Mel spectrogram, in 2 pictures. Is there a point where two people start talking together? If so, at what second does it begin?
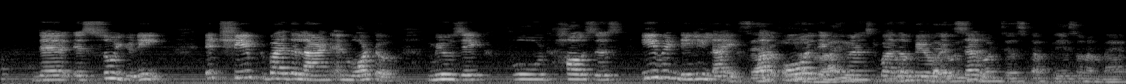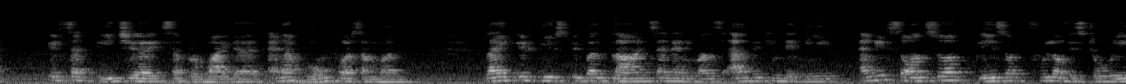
7.2 s

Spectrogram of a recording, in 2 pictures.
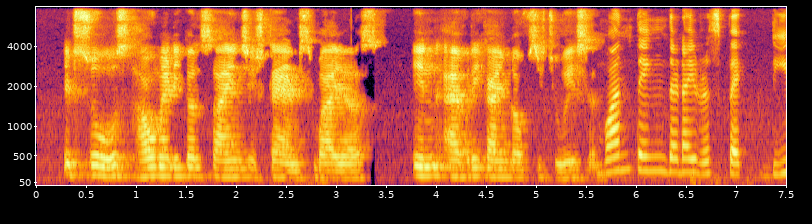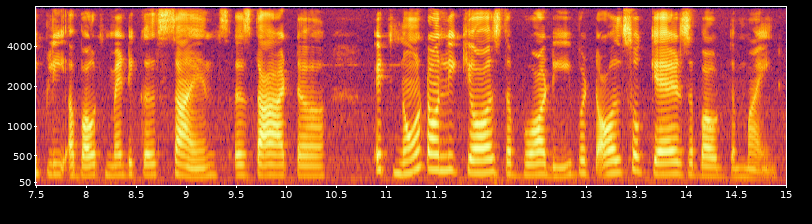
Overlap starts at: none

